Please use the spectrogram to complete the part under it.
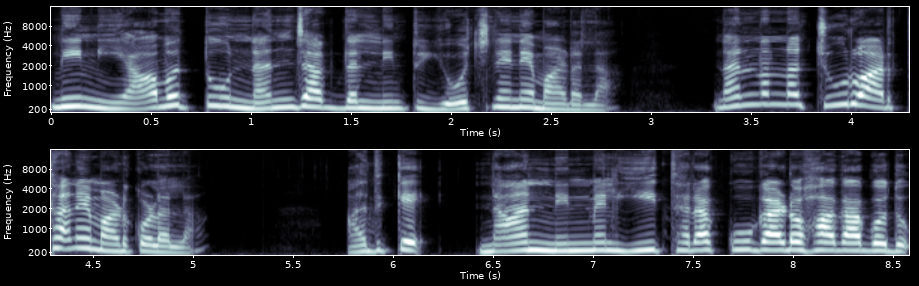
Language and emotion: Kannada, angry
